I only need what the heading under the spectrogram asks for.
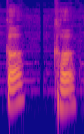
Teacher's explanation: spoken with the tongue and the inner part of throat touching each other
